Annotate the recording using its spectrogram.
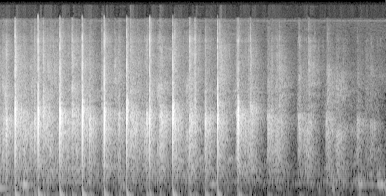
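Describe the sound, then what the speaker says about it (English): An audience at a public speaking competition claps for the speakers, with a steady, fairly quick run of hand claps from a small crowd that slows and fades after a few seconds. "Let's give them a final round of applause."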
